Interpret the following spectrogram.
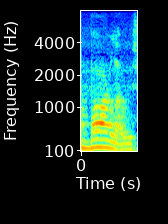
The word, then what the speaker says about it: Barlos: And that is how Barlos was born. The name was not a problem for the people in southern Louisiana because the French Acadian influence. It is pronounced Barlo.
